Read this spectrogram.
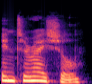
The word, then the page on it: biracial: British English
